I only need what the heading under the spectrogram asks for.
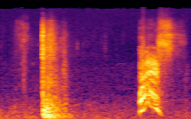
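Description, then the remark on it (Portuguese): A car door clicks open with a solid clunk as someone gets out, then about a second later it swings shut with a second heavy thunk, both loud. “Abre a porta e sai.”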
